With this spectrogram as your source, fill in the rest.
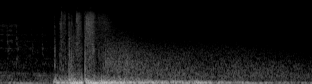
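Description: A Smolensk cruiser in World of Warships fires a single deep, booming salvo that cracks sharply, then rumbles away over a few seconds.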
